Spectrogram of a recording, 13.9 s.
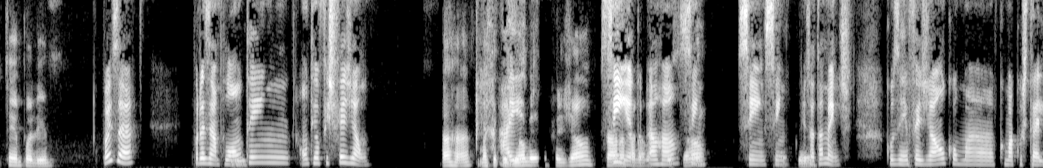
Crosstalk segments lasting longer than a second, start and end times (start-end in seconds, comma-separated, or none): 8.0-9.4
